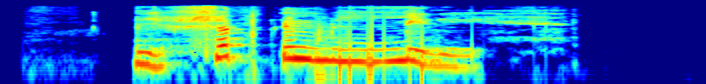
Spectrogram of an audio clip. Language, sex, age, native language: Icelandic, female, 8, Icelandic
